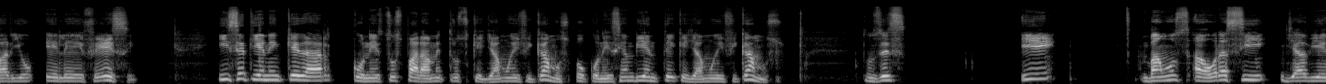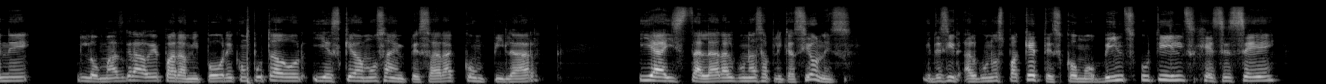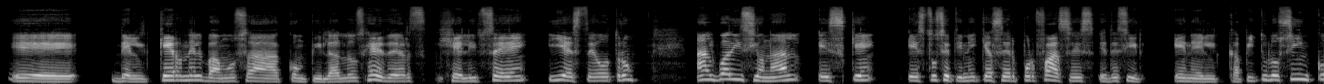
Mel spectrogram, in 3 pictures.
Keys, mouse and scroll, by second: 7.2 click, 8.8-9.6 scroll down 1, 9.6 scroll up 1, 10.3-11.5 scroll up 1, 34.0-34.3 scroll down 1, 35.1-35.8 scroll up 1.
